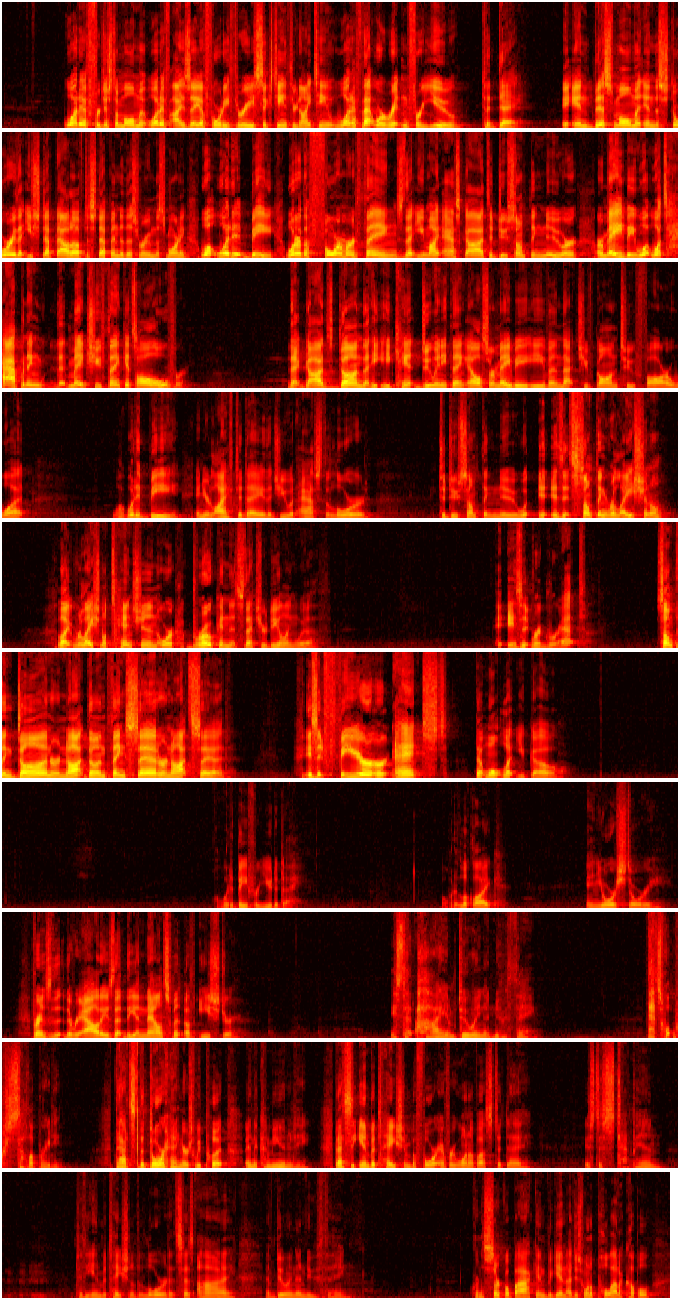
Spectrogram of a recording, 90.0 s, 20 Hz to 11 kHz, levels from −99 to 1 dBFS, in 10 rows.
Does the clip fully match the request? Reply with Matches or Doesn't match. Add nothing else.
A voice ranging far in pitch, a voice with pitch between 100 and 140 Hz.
Matches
